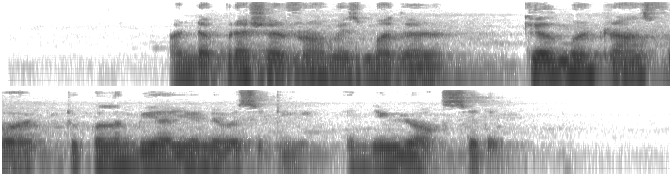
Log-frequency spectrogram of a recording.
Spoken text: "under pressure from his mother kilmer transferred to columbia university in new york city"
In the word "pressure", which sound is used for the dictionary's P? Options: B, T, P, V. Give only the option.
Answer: P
